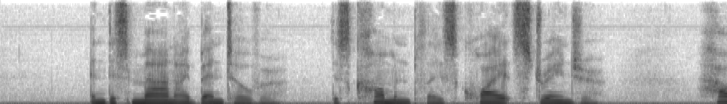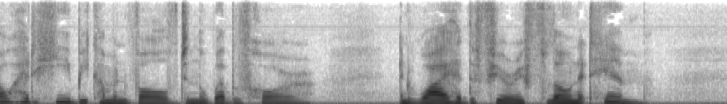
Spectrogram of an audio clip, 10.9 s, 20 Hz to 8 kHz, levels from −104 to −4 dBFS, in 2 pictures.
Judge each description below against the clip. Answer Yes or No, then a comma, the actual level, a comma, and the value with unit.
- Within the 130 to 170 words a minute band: Yes, average, 145 wpm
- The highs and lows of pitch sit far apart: No, average, 3.5 semitones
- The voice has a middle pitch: Yes, medium, 160 Hz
